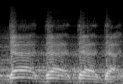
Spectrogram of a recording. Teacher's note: Lidahnya nempel ke gigi, ya Pak ya, ke gigi seri.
